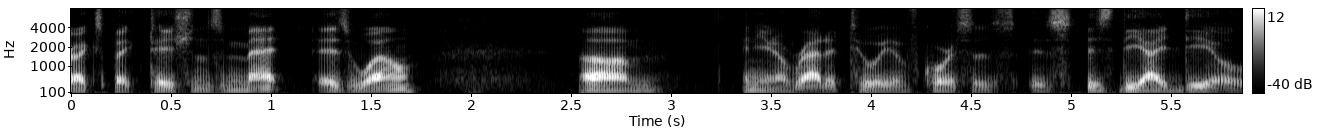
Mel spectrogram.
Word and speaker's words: Ratatouille: So first, how do you pronounce that? We say Ratatouille, yeah.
